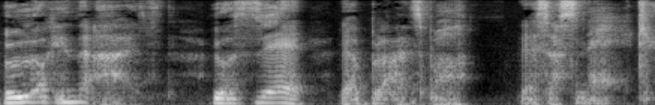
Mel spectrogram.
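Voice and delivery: put-on breathy, whispered speech with Cajun accent. Showing another person how the actor sounded in Anaconda, doing Jon Voight's Cajun voice. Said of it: "That was his Cajun voice".

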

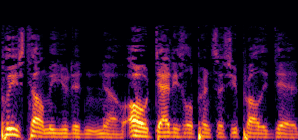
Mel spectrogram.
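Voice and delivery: normal talking voice

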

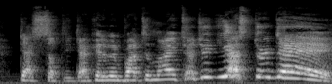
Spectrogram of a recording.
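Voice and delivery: mock yelling, high-pitched, building toward the end. Quoting a movie line while discussing Sandler films: Adam Sandler yelling impression. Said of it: "He's just yelling".

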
